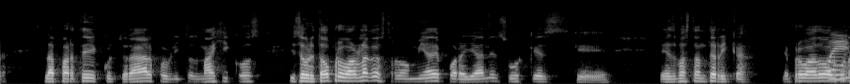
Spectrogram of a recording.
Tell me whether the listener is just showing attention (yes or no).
yes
